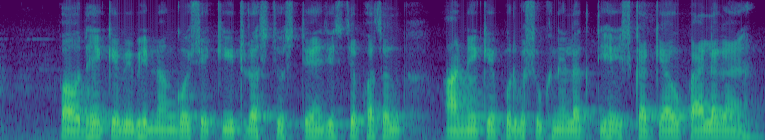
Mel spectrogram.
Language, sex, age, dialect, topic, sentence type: Magahi, male, 25-30, Western, agriculture, question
